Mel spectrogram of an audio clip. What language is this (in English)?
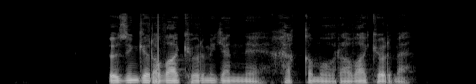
Uyghur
